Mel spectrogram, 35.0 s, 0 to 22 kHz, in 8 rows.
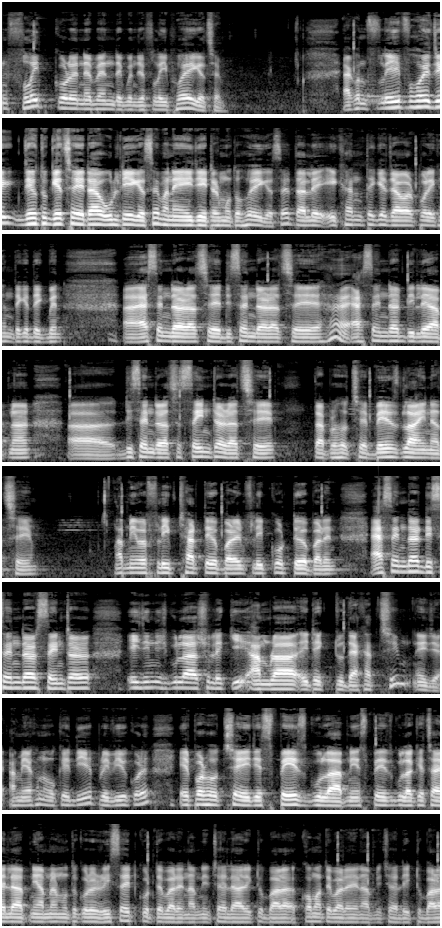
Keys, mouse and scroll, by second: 3.4-7.6 drag, 8.4 click, 11.3 click, 25.2 click, 29.9 click, 31.0-32.0 scroll down 1, 32.0-35.0 drag.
